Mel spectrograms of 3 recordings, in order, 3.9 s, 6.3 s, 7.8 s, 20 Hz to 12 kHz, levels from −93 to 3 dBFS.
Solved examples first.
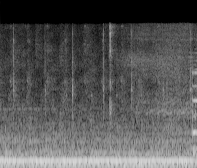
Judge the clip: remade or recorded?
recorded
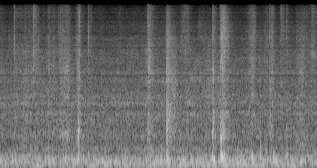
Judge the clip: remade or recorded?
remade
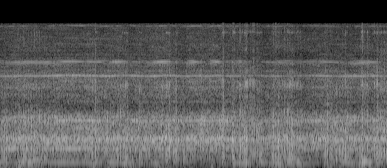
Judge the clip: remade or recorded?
recorded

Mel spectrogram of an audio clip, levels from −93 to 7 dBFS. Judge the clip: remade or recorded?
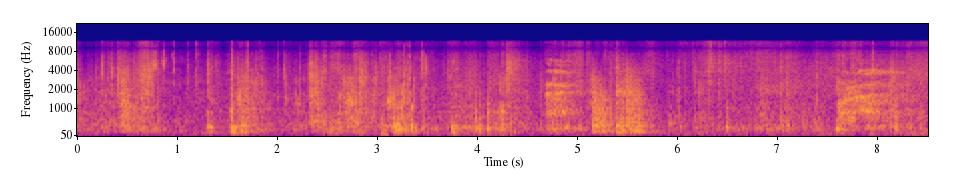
recorded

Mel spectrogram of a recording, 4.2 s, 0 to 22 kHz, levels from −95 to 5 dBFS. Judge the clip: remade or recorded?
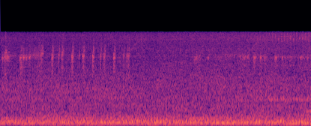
recorded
